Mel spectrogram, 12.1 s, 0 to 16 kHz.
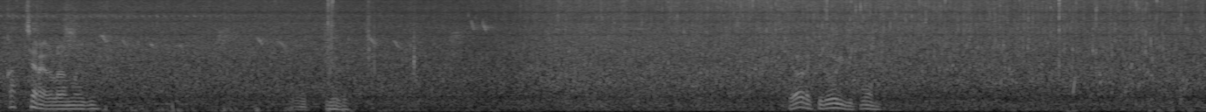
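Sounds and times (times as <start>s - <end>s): man's voice: 0.0s - 1.1s, 2.9s - 3.6s
waterfall rushing: 2.8s - 12.0s.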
